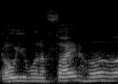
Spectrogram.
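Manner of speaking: fake Cockney British accent. Picturing someone picking a fight, the speaker slips into a Cockney British accent. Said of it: "It always goes to Cockney British".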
